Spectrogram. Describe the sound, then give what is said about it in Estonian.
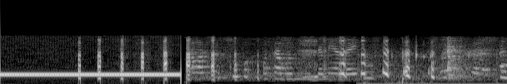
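A steady telephone line tone hums for almost two seconds, broken by a quick run of short clicks, then cuts off as a person starts talking over a narrow, phone-like line. This is a call on hold to the Allfresh sales department, with a message saying all lines are busy and asking the caller to hold. “Olete helistanud Allfreshi müügiosakonda. Hetkel on kõik liinid hõivatud. Jääge palun ootele.”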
